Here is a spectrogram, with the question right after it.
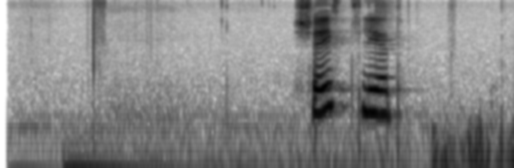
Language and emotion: Russian, neutral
